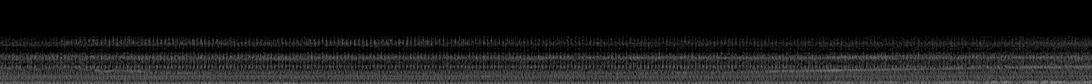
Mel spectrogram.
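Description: Go-kart engine running at a steady pitch while the kart takes a corner, then rising in pitch over the last couple of seconds as it speeds up again.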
